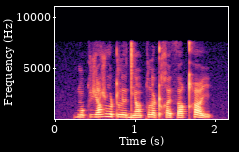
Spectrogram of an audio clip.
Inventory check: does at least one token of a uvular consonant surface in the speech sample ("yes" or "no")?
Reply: yes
